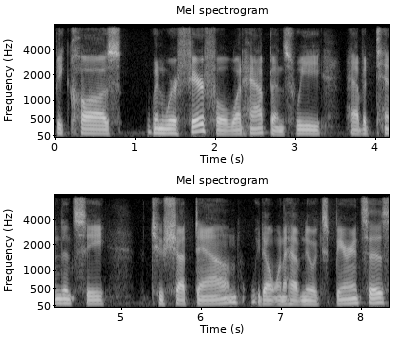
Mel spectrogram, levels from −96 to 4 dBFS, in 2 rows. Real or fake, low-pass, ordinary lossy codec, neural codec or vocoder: real; 7.2 kHz; Opus, 64 kbps; none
